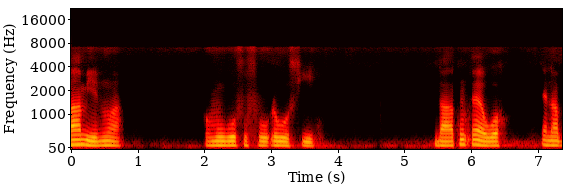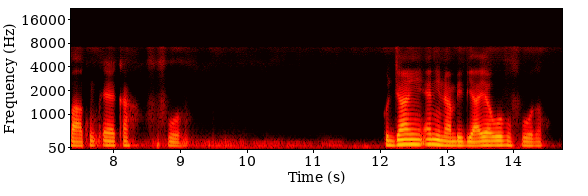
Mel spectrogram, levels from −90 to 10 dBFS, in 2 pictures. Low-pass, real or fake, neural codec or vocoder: 7.2 kHz; fake; codec, 24 kHz, 0.9 kbps, WavTokenizer, large speech release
